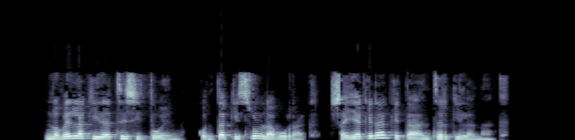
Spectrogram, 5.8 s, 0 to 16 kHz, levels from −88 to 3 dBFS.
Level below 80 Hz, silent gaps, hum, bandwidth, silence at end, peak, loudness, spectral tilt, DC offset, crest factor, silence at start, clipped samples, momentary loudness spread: -58 dBFS; 1.85-1.97 s, 3.18-3.28 s; none; 8 kHz; 0.75 s; 0 dBFS; -13 LUFS; -5 dB/octave; under 0.1%; 14 dB; 0.45 s; under 0.1%; 12 LU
